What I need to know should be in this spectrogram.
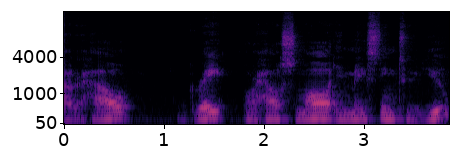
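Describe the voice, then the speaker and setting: Somewhat breathy, a man's medium-pitched voice with a dark, mellow tone and fairly even intonation. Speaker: YouTube creator and author. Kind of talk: tutorial. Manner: casual and conversational.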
